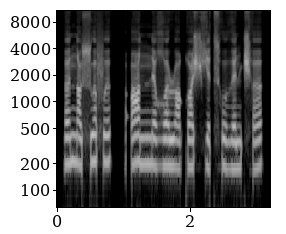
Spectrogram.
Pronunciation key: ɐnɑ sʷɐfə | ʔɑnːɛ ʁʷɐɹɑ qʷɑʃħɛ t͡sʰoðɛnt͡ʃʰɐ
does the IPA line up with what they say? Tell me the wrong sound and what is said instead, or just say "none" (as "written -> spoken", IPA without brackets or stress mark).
ħ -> ç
